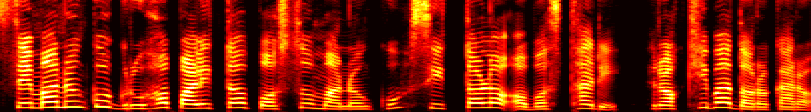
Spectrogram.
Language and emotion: Odia, neutral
